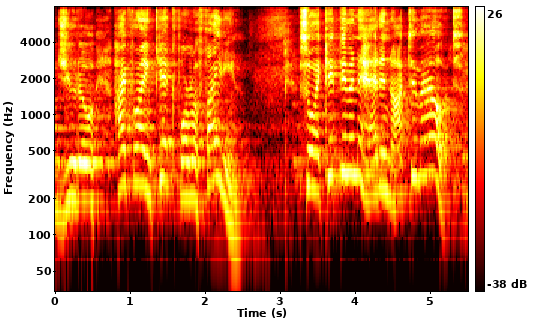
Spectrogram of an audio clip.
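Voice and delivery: half-hearted imitation of a friend bragging, chuckling; [name] retelling. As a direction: pitch it up and play him proud of his kick, barely hinting at his voice. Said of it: "he told us in his delightful North Indian accent".

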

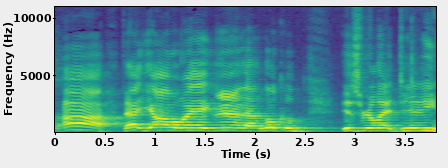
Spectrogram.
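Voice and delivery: high, sneering dismissive toast; mocking Babylonians. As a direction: scoff at a foreign god over wine. Babylonians mocking Israel's God.

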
